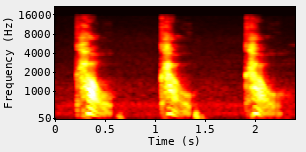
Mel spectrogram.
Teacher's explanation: shorter cow but the same tone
